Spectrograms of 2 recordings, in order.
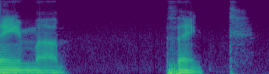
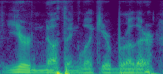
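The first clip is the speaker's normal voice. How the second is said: low, mocking impression of a petty supervisor; annoying trainer voice; 7 semitones lower, 4 dB quieter than usual. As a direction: imitate an annoying guy, pitched down. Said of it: "he had the most annoying fucking voice too".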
